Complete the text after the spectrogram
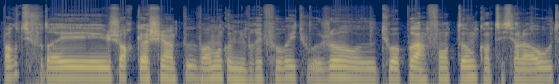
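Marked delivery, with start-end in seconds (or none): none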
